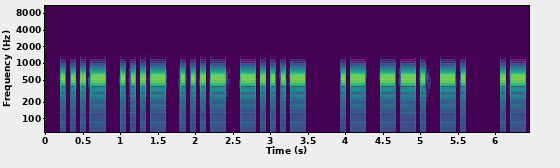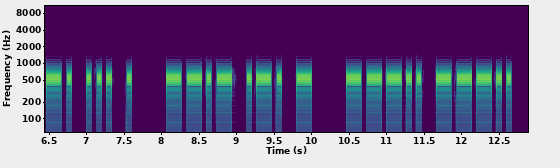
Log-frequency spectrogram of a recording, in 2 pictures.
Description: Morse code, heard as a keyed tone, about 18 wpm, 550 Hz. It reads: VVV<BT> AGN PSE QRT 88
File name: naukapodstaw / skroty / skroty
